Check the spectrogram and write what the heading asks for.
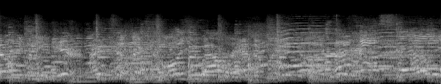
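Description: Acoustic string band of fiddle, acoustic guitar and upright bass playing together, with the bass notes plucked in a steady pulse. People's voices and chatter run over the music.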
